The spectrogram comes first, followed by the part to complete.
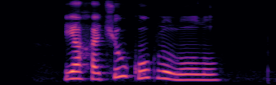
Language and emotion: Russian, neutral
